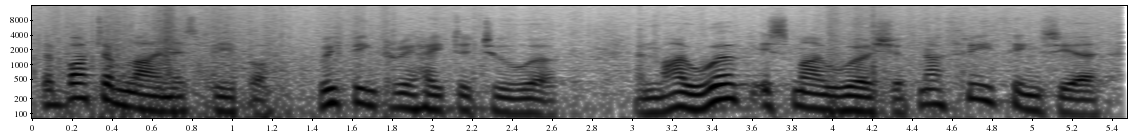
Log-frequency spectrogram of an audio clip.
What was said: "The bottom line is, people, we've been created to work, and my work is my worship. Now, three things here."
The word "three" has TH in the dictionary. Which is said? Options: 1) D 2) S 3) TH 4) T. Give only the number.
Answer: 3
